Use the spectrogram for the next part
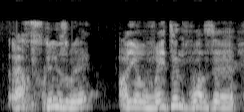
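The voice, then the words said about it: Girl's voice with bad French accent. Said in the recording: “That's my really bad French. ... It's a girl. ... That was a girl voice. ... that's the girl voice. I'm sticking with it.”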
